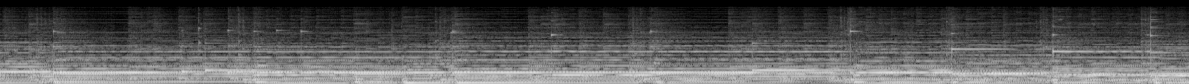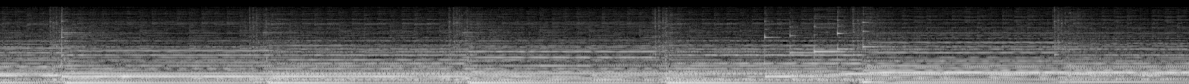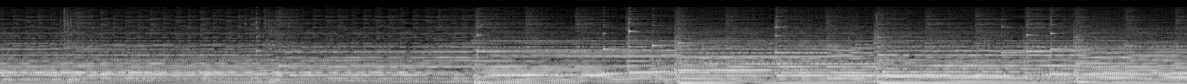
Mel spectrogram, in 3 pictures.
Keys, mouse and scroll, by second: 2.4 click, 3.1 e, 6.3 click, 10.2 right click, 11.5 e, 14.7 click, 15.4 e, 17.1 click, 17.6 e, 19.8 click, 20.2 e, 22.9 click, 24.4 right click, 25.3 e, 28.2 click, 30.1 e, 32.8 click, 33.8 e.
